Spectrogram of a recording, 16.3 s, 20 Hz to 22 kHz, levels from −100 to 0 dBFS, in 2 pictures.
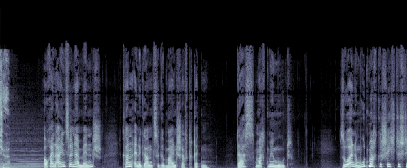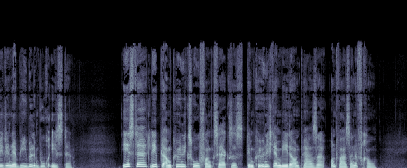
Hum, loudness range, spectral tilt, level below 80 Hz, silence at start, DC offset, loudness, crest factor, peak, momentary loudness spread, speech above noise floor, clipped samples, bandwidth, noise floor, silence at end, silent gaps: none; 3 LU; -5.5 dB/octave; -50 dBFS; 0 s; under 0.1%; -19 LUFS; 18 dB; -2 dBFS; 12 LU; 46 dB; under 0.1%; 16.5 kHz; -65 dBFS; 0.65 s; none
